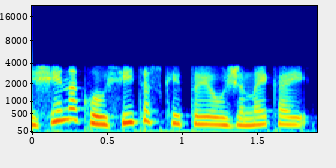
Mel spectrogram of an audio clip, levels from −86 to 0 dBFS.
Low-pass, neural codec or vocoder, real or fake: 3.6 kHz; none; real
